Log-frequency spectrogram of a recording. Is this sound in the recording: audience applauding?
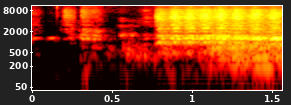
no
